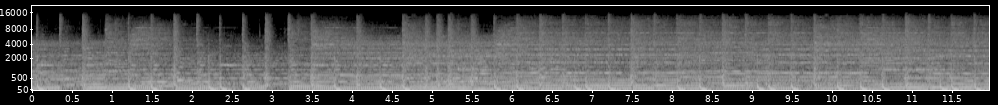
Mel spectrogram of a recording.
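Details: Quiet band music with guitar and a drum kit plays throughout, with no animal voice.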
